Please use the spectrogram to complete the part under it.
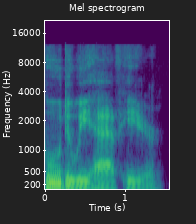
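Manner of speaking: voice of a giant, world-sized cosmic being. Narrator voices Galactus as the group floats before him: booming Galactus voice. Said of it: "the voice with the booming, booming voice asks".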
